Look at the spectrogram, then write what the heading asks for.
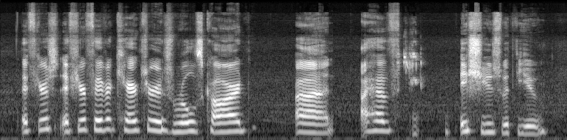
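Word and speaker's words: Rouxls Kaard: So his name is pronounced Rules Card. But it's just spelled funny.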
